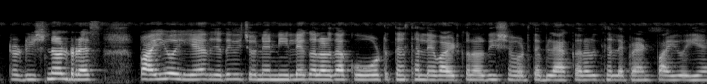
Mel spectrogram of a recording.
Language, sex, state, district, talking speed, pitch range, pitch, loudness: Punjabi, female, Punjab, Kapurthala, 220 wpm, 210-225 Hz, 220 Hz, -19 LUFS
